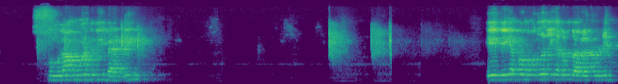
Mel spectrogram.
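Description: A man speaks clearly and steadily, like a teacher explaining.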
